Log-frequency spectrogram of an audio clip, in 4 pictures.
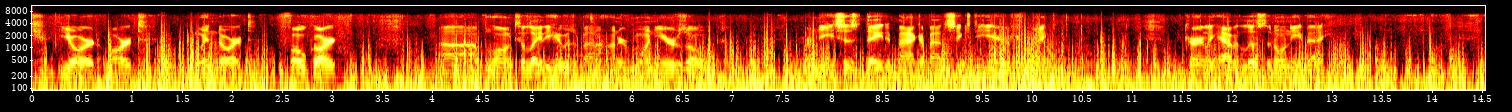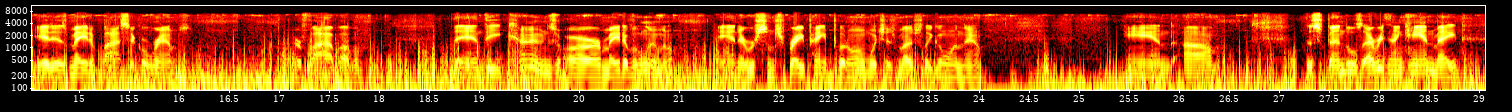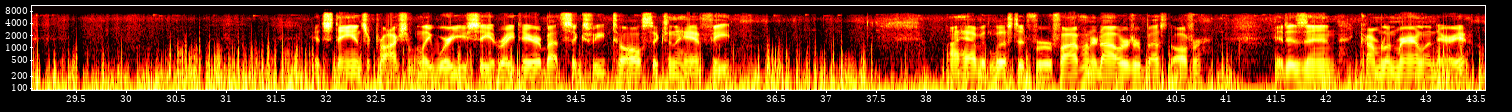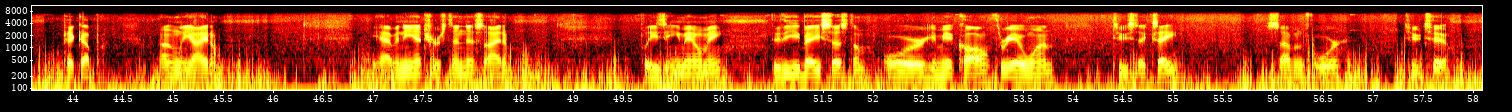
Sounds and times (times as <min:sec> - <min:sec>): Speech: 0:00.0 - 0:03.1, 0:04.0 - 0:06.8, 0:07.8 - 0:10.2, 0:11.5 - 0:13.0, 0:14.6 - 0:16.1, 0:17.1 - 0:17.9, 0:18.7 - 0:24.0, 0:25.4 - 0:26.4, 0:27.2 - 0:28.9, 0:31.9 - 0:36.1, 0:38.2 - 0:40.8, 0:41.5 - 0:45.5, 0:47.0 - 0:48.4, 0:49.7 - 0:55.1, 0:55.9 - 0:57.8.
